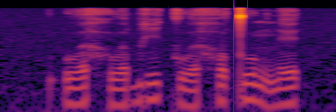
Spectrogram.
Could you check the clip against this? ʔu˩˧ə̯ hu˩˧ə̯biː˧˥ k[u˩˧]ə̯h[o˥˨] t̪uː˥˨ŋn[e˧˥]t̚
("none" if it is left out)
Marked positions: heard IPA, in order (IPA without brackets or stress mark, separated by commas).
u˩˧, o˥˨, e˧˥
